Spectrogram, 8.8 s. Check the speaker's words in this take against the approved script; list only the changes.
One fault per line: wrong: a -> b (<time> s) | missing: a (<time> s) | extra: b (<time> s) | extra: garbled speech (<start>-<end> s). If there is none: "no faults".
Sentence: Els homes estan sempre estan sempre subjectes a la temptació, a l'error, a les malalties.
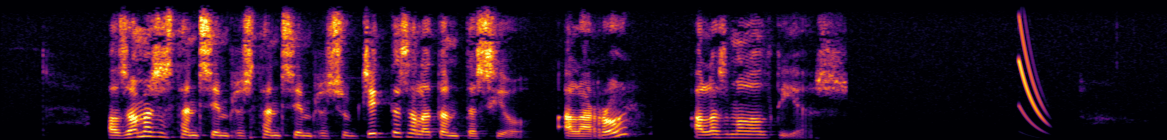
no faults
